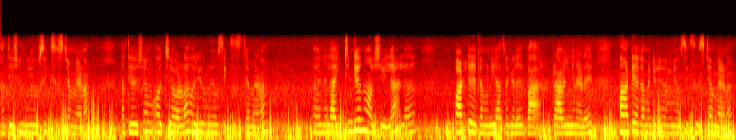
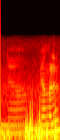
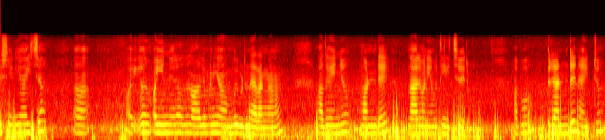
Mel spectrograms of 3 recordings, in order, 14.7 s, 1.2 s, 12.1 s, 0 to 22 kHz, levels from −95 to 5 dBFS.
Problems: constant background noise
